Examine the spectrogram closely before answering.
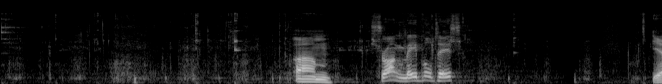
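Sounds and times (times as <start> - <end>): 
chewing crunchy breakfast cereal with milk: 0.0 - 6.6
speech: 3.0 - 4.7.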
